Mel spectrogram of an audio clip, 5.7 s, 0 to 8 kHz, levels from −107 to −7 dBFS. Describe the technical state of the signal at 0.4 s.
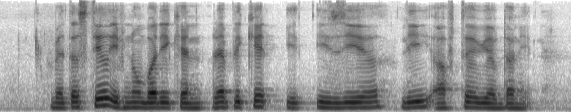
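At 0.4 s the signal is intact, with the speech coming through the Bluetooth mSBC headset path as wideband audio limited to 8 kHz.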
